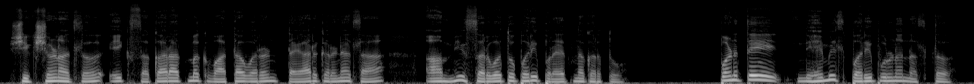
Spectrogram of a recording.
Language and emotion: Marathi, sad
